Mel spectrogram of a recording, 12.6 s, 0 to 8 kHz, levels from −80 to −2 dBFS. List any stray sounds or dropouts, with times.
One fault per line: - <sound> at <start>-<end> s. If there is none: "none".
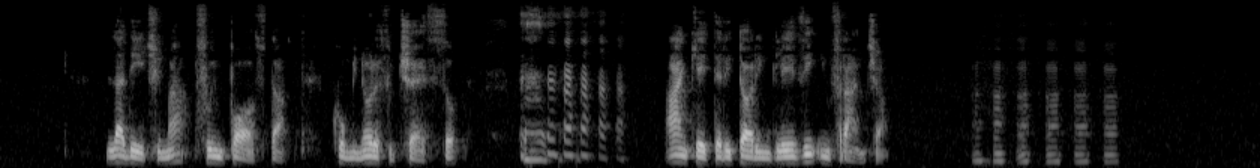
- laugh at 4.9-6.4 s
- laugh at 9.7-11.2 s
